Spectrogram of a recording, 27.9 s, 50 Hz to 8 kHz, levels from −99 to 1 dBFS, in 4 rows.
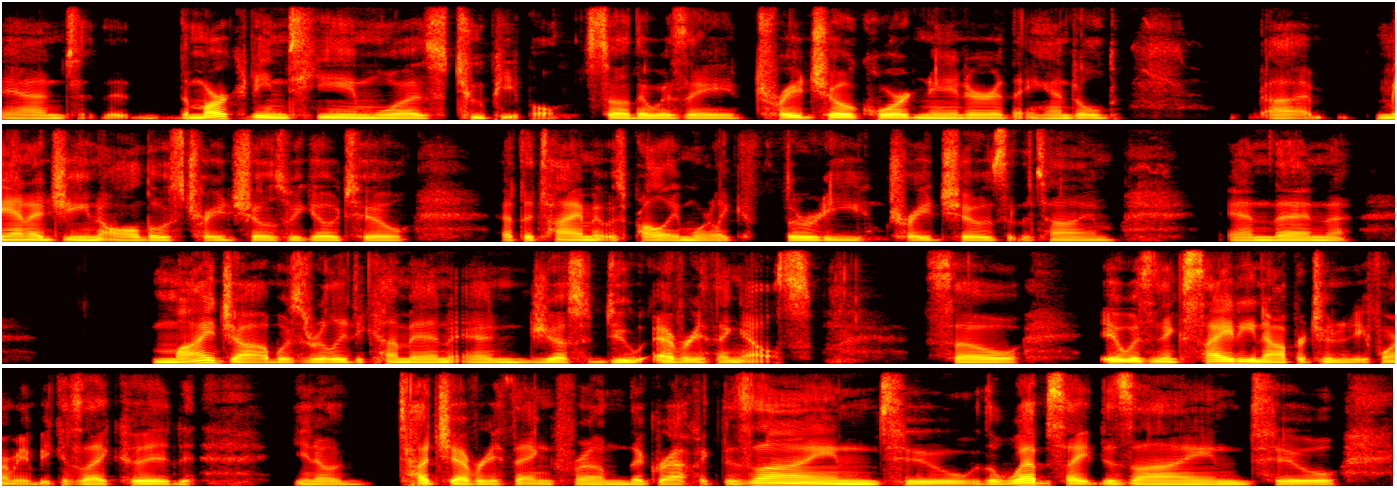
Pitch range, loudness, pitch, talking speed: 95-105 Hz, -27 LUFS, 100 Hz, 165 wpm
